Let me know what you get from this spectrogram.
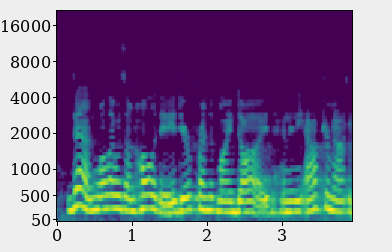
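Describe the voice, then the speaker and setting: Amid noticeable background noise and audible room echo, a woman talks at a fairly quick pace. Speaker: academic conference speaker. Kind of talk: lecture. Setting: conference hall with audience, at podium with mic. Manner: reading from written notes.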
